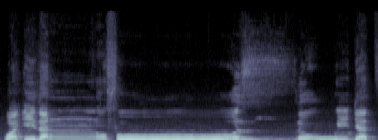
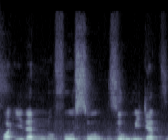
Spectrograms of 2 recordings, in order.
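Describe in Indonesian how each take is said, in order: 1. Bunyi s langsung melebur ke z. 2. Bunyi s tetap dibaca sebelum z.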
